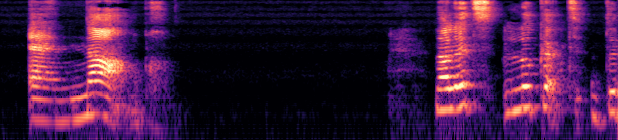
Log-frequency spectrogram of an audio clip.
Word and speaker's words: un arbre: So think of an imaginary line that is going from the letter N in the article un, and it's going to be attached to the vowel a at the beginning of the word arbre. So I call it liaison. And it's as if it were a one word.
